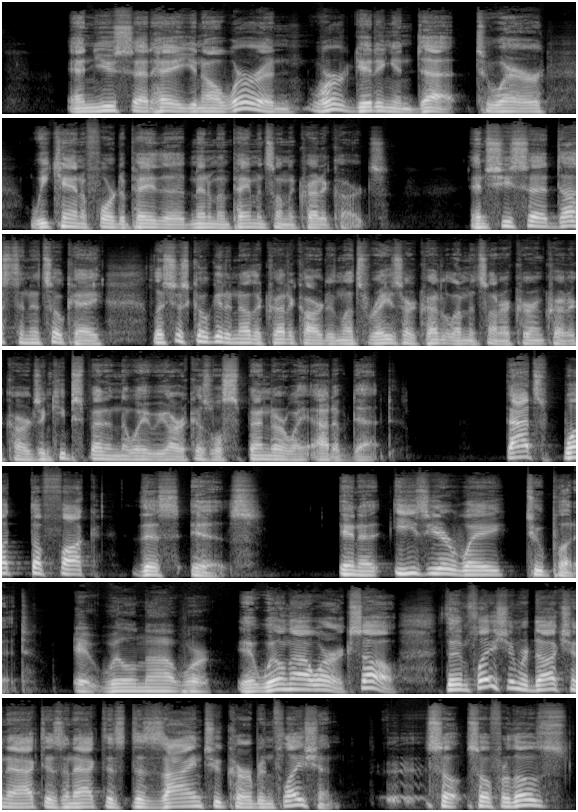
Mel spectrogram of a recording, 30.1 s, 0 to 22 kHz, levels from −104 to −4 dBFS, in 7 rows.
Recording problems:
none

